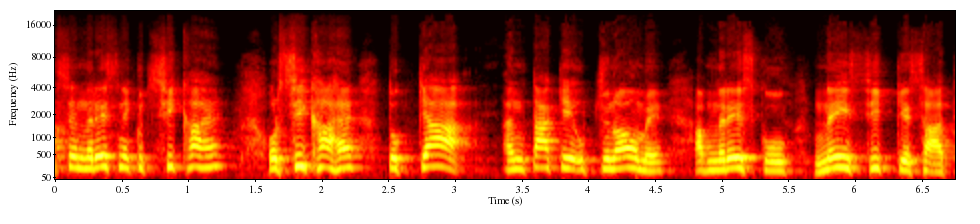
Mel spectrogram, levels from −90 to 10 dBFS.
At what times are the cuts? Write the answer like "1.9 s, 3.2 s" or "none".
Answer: none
